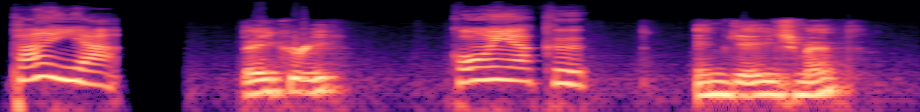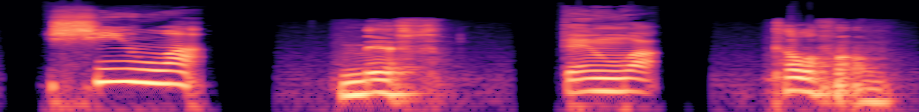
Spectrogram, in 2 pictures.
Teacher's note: Before vowels Y and W, the syllabic nasal takes on some of the color of the following sound.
